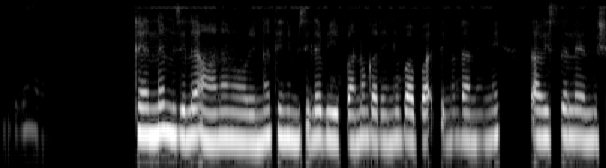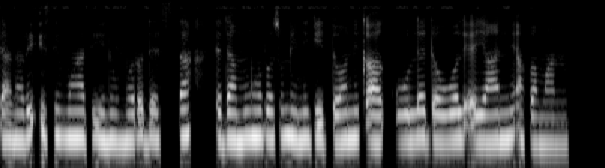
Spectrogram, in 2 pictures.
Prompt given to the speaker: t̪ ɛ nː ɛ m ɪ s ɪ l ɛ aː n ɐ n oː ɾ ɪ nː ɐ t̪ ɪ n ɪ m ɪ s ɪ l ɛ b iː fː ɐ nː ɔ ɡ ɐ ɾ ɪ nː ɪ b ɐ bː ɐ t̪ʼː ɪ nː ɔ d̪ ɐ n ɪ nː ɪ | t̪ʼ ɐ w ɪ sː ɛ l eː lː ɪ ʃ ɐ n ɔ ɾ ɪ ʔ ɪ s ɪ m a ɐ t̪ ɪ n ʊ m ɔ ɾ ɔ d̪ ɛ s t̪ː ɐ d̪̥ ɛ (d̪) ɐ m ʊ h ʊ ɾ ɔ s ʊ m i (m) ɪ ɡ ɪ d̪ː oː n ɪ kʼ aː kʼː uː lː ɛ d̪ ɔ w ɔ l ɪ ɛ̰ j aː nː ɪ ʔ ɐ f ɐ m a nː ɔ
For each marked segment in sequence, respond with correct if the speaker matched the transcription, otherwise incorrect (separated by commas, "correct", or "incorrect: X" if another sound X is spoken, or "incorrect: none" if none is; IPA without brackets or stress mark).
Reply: correct, incorrect: n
